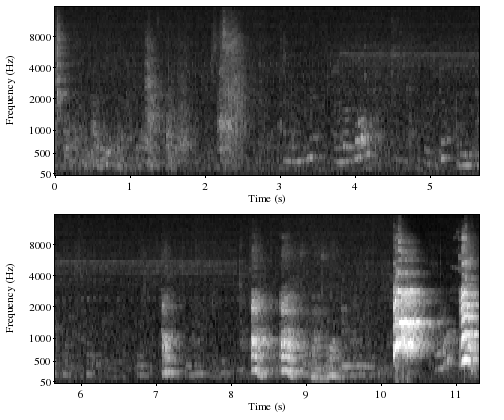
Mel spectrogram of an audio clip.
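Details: A dog gives a few sharp, broadband barks late in the recording, loudest near ten and eleven seconds, following a quieter stretch of soft human talking and small scattered sounds.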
